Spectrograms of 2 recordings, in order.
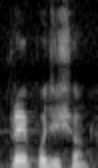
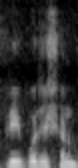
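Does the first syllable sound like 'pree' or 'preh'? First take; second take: preh; pree. First: The first syllable has an 'eh' vowel. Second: The first syllable has an 'ee' vowel. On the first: The speaker calls it right. "সঠিক উচ্চারণ হবে প্রেপোজিশন" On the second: The speaker calls it wrong. "অনেকে ভুলবশত প্রিপোজিশন বলেন"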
